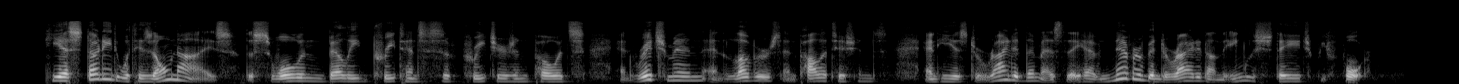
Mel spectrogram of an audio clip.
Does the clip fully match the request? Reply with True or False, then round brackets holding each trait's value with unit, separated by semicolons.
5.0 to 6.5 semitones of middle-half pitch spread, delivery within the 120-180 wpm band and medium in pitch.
True (5.3 semitones; 155 wpm; 145 Hz)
